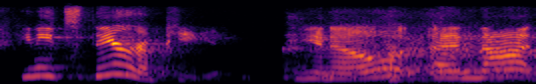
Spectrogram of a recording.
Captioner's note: laughter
